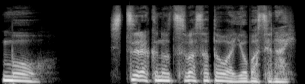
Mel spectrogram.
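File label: Voice chant, Japanese; clarte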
